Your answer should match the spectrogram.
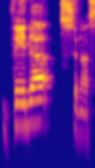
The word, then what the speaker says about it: Veda: who is a mr vera aveda i hope i'm pronouncing that correctly close enough veda yes yes that's it great just to give a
